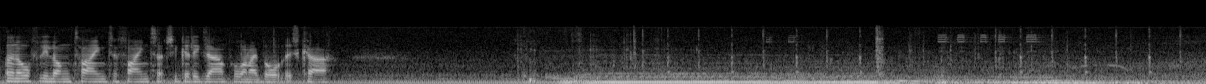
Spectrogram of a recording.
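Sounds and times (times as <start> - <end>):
car engine drone from cabin: 0.0 - 12.0.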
